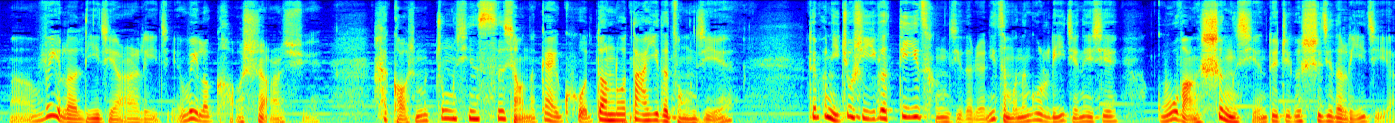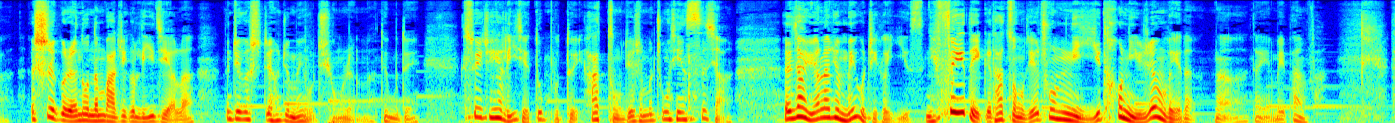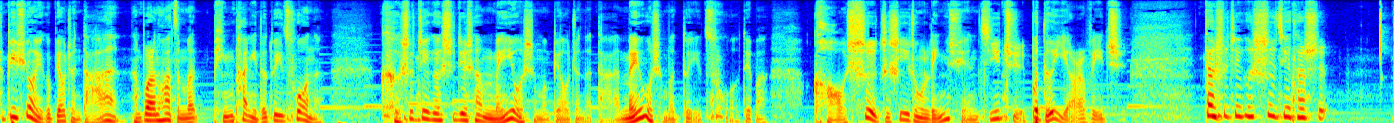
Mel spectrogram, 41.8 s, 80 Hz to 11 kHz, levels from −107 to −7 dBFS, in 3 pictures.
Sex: male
